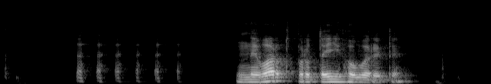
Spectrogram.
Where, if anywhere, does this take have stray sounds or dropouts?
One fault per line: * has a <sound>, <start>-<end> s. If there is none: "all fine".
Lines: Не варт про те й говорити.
* has a laugh, 0.8-1.8 s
